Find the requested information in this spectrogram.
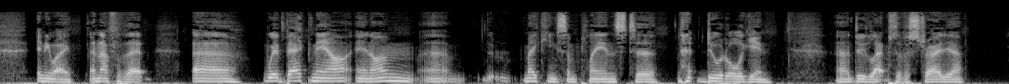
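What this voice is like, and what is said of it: Australian accent with American tinge. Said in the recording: “I've got a bit more of an American accent than the last time you heard me ... I've always had this kind of weird accent”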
